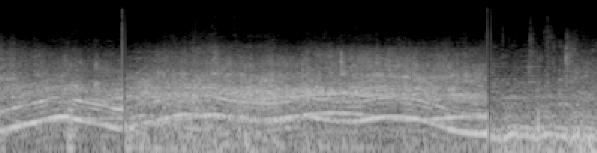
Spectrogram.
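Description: Drift car engines revving on the circuit, their pitch swinging up and down as the throttle is worked, with abrupt cuts in the sound about a second and a half in and again near the end, after which a steadier lower engine hum runs on.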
